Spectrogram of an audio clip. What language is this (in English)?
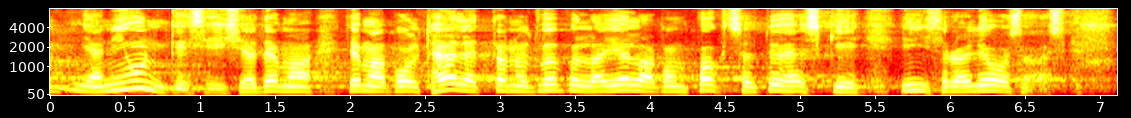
Estonian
